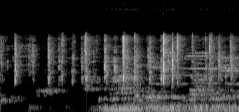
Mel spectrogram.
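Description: Keys clatter on a computer keyboard in quick bursts, first sparse and separate, then a denser run of taps over a low background hum.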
